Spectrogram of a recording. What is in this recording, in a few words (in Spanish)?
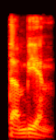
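"tambien", Spanish; regras de acentuação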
